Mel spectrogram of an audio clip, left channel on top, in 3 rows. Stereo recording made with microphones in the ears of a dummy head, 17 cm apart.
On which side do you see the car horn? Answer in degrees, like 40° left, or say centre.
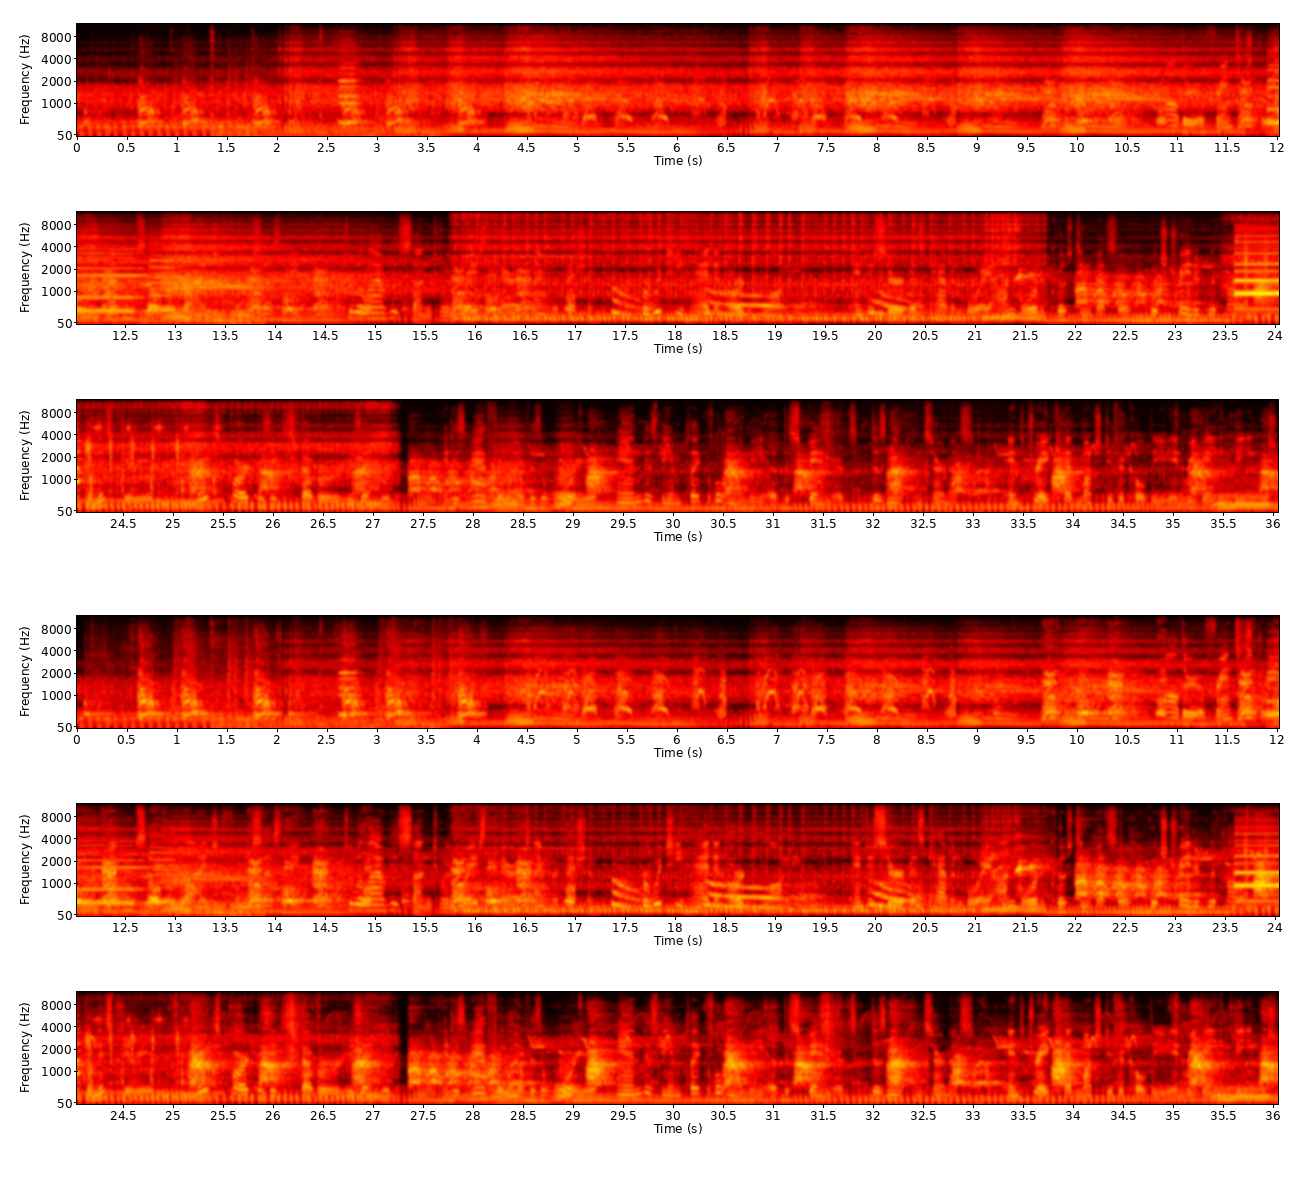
20° left.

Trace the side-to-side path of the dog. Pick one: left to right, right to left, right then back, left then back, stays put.
stays put.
